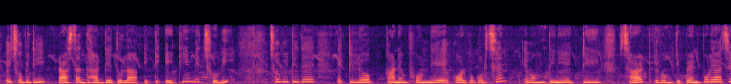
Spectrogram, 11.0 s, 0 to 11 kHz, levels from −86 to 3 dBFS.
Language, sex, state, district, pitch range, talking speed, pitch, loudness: Bengali, male, West Bengal, Dakshin Dinajpur, 245-290 Hz, 160 wpm, 255 Hz, -20 LUFS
